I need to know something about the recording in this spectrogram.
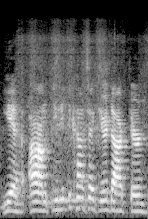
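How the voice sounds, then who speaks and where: A raspy-voiced woman in her forties with a drawl chats with livestream viewers and greets them by name while she cooks. Her voice sits fairly low, and she talks into a tablet propped on a home kitchen counter. Steady background noise runs under the talk. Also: normal speed. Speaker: cooking livestream host. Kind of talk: casual livestream chat while cooking. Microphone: tablet on the counter, close.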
